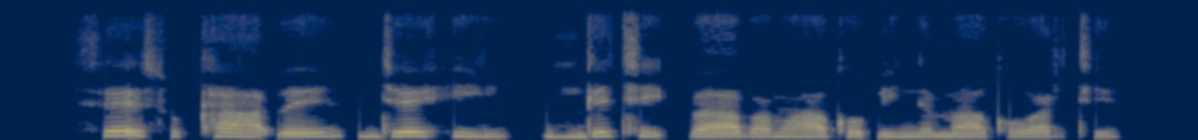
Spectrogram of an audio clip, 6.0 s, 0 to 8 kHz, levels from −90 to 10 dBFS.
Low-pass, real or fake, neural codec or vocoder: 7.2 kHz; real; none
